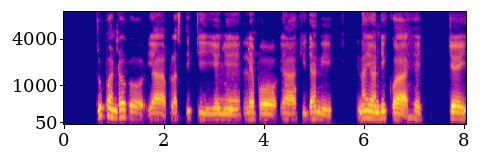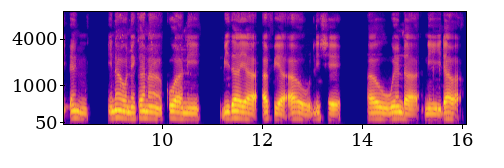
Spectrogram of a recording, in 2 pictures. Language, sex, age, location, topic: Swahili, female, 18-24, Wajir, health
